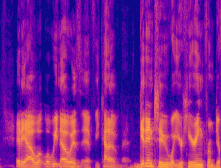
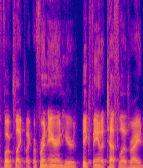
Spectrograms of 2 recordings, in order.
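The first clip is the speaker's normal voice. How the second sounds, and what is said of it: Sarcastic tone. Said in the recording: “Was it sarcastic? ... That was sarcastic.”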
